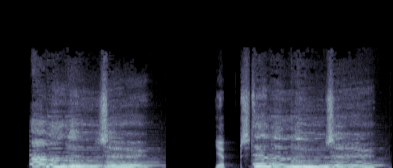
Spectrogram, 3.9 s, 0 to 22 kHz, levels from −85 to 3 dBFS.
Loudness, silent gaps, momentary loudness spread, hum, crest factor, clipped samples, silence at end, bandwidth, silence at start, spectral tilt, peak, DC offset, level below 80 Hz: -18 LUFS; 1.66-2.13 s; 11 LU; none; 14 dB; under 0.1%; 0.1 s; 15 kHz; 0.3 s; -3.5 dB/octave; -4 dBFS; 0.1%; -64 dBFS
